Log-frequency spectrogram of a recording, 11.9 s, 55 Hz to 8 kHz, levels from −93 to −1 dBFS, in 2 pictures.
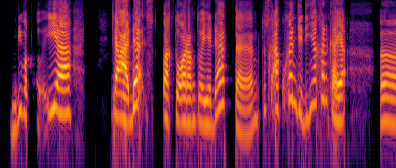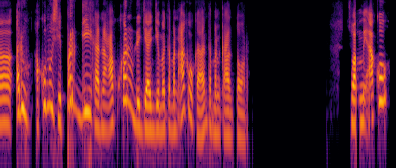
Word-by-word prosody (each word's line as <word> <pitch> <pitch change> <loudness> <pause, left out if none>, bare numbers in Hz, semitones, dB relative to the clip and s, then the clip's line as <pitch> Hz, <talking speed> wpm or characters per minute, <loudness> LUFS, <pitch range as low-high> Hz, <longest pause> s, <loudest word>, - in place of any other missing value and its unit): Jadi 170 - -8
waktu 255 -5 -6
iya, 285 -2 +8 0.6
nggak 255 -2 +7
ada, 355 - +8
s - - -15 0.2
waktu 240 0 +2
orang 215 -1 +4
tuanya 205 -3 -3
dateng, 240 - -2
terus 310 - -13
aku 315 0 +1
kan 425 -3 +2
jadinya 300 +6 -3
kan 420 -1 -2
kayak, 230 0 +4 0.5
eee, 215 -1 +1
"Aduh, 290 -4 -2
aku - - -11
musti 245 -10 -4
pergi, 295 - -4
karena 180 -3 -4
aku 210 - -8
kan 415 - -1
udah 195 - -5
janji 175 -1 -2
sama 175 0 -8
temen 180 -2 -8
aku 280 -2 -4
kan, 150 0 -5
temen 170 -5 -11
kantor." 145 -2 -8 1.5
Suami 210 0 -2
aku 400 +1 0
225 Hz, 170 wpm, -20 LUFS, 190-310 Hz, 1.5 s, iya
